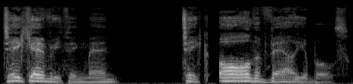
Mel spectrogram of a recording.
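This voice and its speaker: An actor voicing a menacing, greedy bandit in a fantasy video game. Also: male voice, medium pitch, lively intonation, measured pace, gravelly, darkish tone, slightly rough, no room sound, studio quality, full character voice. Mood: commanding.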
